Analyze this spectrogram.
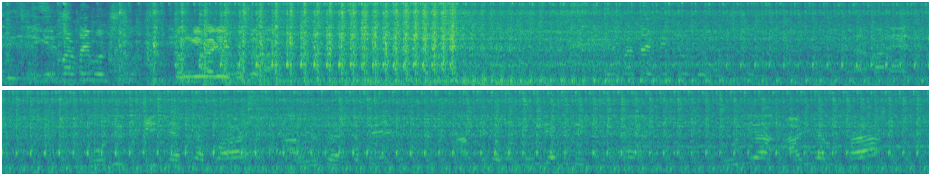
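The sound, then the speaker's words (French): A motor started with a removable hand crank chugs steadily, with a louder rough stretch early on before settling into an even running rhythm while people talk over it. “Alors, il y a une manivelle pour faire démarrer le moteur, là. Voilà, il y a manivelle amovible.”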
